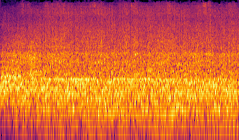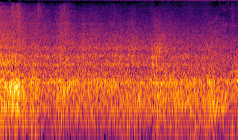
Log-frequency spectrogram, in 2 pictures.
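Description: Hankyu electric train running past a station platform, its wheels clattering over the rails. The noise drops about five seconds in as the train moves away.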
